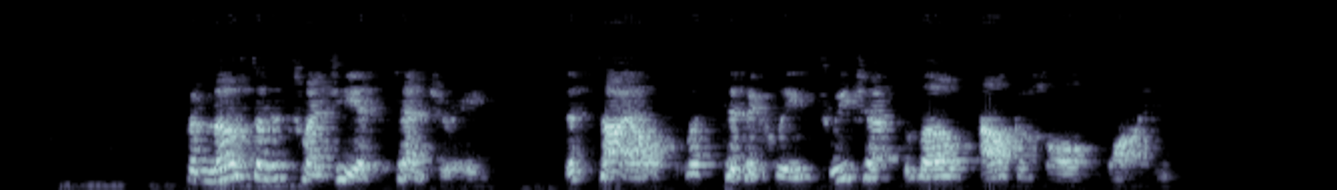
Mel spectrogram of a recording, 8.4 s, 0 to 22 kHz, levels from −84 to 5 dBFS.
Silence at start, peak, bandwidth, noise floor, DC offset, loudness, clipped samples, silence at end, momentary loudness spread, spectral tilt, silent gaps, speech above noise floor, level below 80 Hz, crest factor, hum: 1.15 s; 0 dBFS; 4.8 kHz; under -90 dBFS; under 0.1%; -18 LUFS; under 0.1%; 1.2 s; 12 LU; -6.5 dB/octave; 3.11-3.19 s; over 72 dB; -72 dBFS; 18 dB; none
